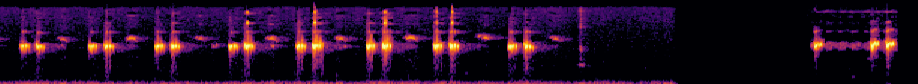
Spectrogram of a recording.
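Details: Female common quail giving its kirk call: short, high paired notes repeated roughly twice a second in a steady series, then a pause and two more pairs, with a faint low rumble beneath.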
